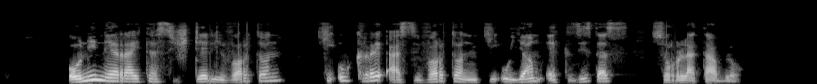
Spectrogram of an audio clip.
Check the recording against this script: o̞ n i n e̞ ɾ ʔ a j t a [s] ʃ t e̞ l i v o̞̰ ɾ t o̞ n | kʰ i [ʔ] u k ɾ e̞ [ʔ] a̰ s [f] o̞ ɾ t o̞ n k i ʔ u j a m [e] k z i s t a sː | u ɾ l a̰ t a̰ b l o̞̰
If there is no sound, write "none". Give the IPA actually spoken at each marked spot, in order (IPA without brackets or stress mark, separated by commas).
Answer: s, ʔ, ʔ, v, e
